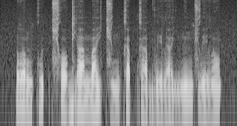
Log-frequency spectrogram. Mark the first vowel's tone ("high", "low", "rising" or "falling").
falling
